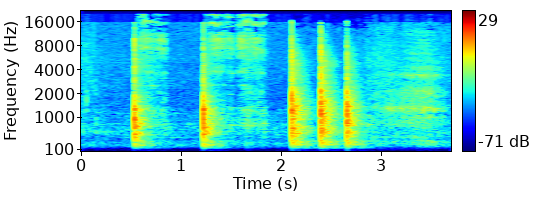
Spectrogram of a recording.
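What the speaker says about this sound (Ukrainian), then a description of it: "записуємо відповідь, пишемо відповідь" Pen or chalk strokes write out an answer to a physics problem, heard as a handful of short, close scratching bursts separated by brief pauses over a quiet background.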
